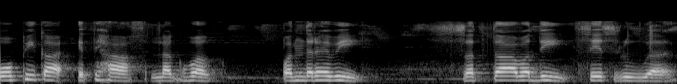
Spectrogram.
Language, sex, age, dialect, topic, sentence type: Hindi, male, 60-100, Kanauji Braj Bhasha, agriculture, statement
